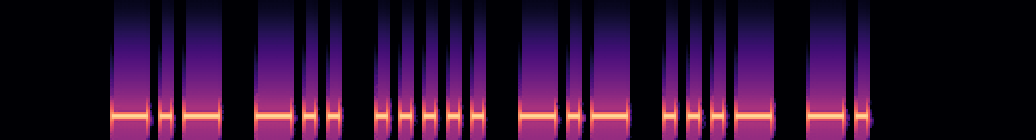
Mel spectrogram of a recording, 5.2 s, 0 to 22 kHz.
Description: Morse code, heard as a keyed tone, about 20 wpm, 700 Hz. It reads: KD5KVN
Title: USA Call Signs - 6 Characters - Repeated 3x - 20wpm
